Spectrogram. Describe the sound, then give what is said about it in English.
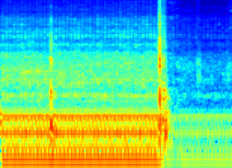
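Two sharp blows strike a car's small window of bulletproof glass over a steady idling engine hum, the second hit louder and breaking it, after which the background drone suddenly drops away. “It takes a while before the window finally breaks.”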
